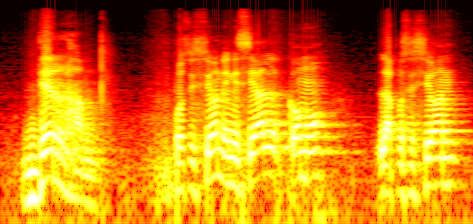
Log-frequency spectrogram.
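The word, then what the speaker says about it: درهم: La D aquí tiene fatha, kasra o damma. Tiene kasra, muy bien, porque pronuncio dirham.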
